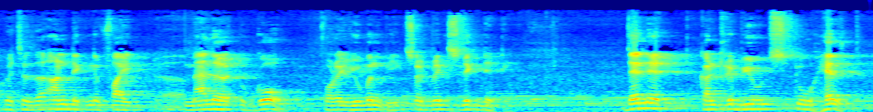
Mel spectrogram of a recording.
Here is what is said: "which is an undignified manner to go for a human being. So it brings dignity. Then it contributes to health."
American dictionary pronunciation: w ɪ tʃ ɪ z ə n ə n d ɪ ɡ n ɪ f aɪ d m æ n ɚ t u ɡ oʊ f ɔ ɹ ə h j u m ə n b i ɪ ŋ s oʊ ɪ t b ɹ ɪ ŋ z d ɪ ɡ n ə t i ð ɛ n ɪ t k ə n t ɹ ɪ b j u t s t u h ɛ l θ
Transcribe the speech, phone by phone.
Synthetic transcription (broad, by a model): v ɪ tʃ ɪ z ə n ə n d ɪ ɡ n ɪ f aɪ d m æ n ɚ t u ɡ oʊ f ɔ ɹ ə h j u m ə n b i ɪ ŋ s oʊ ɪ t b ɹ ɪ ŋ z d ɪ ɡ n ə t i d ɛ n ɪ t k ə n t ɹ ɪ b j u t s t u h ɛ l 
